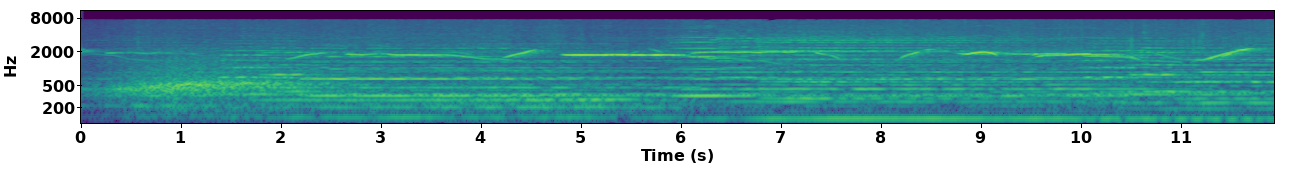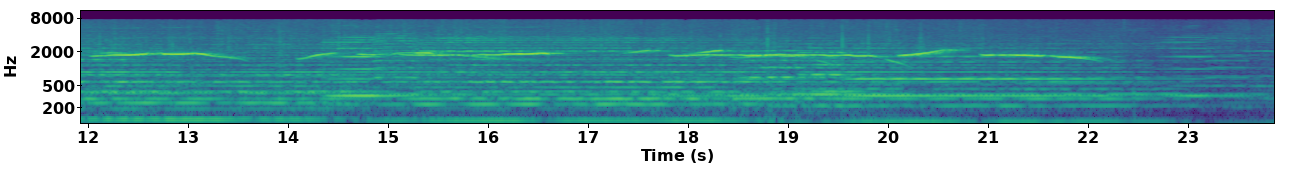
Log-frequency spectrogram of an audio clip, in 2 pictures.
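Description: Melodic whistling in a film scene, a tune of short gliding and sliding notes carried over a sustained, low accompaniment that runs throughout, with no speech.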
